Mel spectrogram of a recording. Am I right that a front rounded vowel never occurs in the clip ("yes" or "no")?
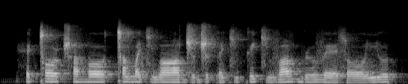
yes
